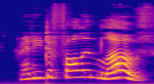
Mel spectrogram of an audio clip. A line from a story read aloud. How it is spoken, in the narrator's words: Harry cried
